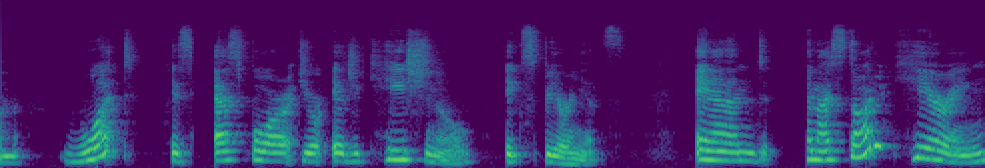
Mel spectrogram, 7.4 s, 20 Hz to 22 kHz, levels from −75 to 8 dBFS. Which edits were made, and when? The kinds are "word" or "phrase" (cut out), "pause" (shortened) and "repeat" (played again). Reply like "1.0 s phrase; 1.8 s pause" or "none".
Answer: 1.4 s word; 2.2 s word; 6.0 s word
